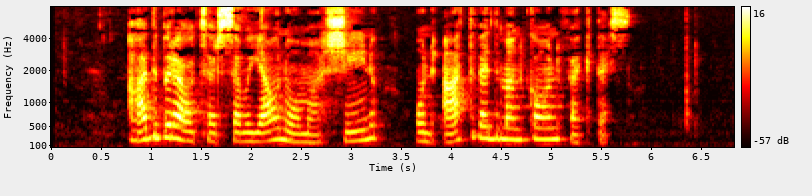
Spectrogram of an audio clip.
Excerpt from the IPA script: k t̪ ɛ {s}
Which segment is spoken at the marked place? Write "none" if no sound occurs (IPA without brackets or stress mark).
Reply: s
